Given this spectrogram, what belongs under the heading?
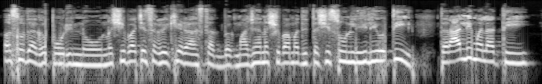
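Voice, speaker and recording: Cartoon mother-in-law with a Marathwada Marathi accent: high, scolding, sharp-tongued, voiced by a woman. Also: steady tone, brisk. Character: scolding nagging middle-aged mother-in-law.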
